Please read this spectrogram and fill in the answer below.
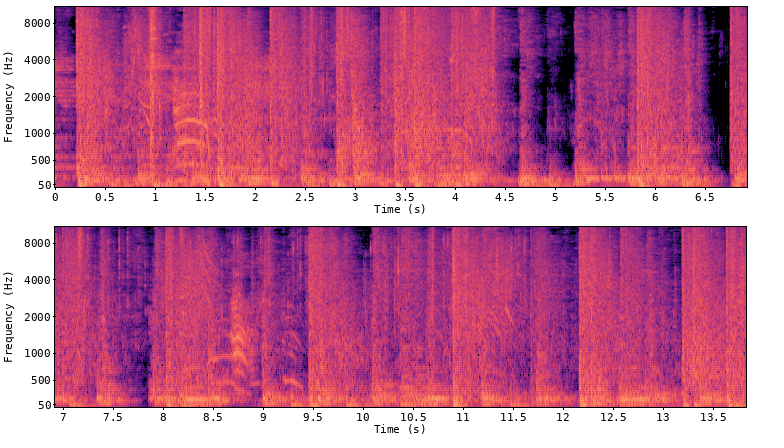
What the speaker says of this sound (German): ich krieg so viele Schüsse ab, ne?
